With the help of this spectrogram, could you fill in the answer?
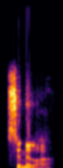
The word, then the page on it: similar: British English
